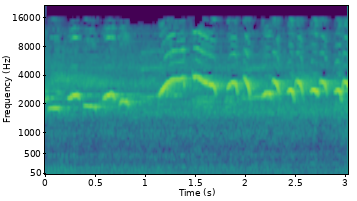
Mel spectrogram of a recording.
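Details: Caged Chinese hwamei, no female present: short whistles, then a long rising-falling whistle leading into quick bubbling high phrases.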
